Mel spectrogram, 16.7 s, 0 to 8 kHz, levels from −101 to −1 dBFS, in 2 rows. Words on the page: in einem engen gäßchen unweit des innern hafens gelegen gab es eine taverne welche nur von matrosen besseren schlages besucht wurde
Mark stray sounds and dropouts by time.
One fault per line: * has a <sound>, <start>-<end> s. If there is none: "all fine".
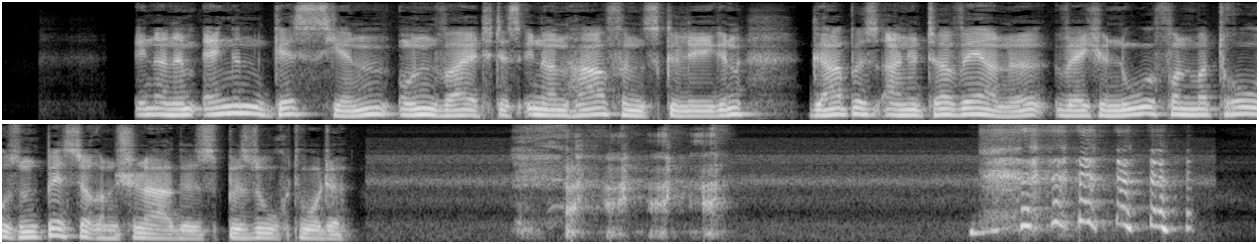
* has a laugh, 11.7-13.3 s
* has a laugh, 14.8-16.3 s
